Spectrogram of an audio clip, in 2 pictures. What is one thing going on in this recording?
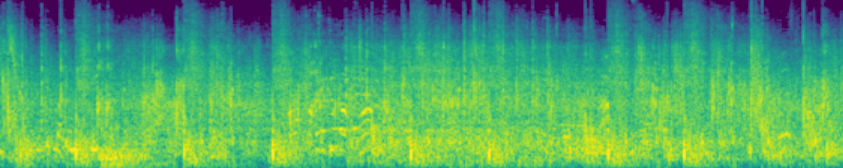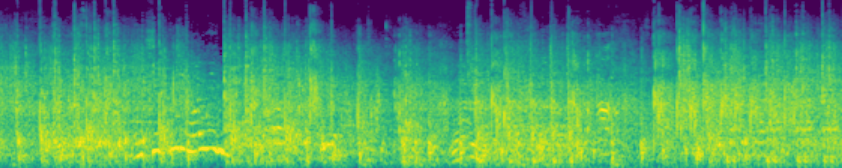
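Gunshots crack sharply several times nearby.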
